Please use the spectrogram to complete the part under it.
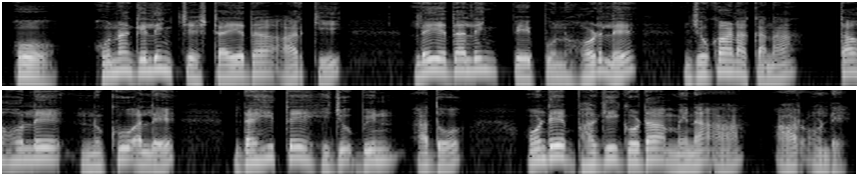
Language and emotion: Santali, neutral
